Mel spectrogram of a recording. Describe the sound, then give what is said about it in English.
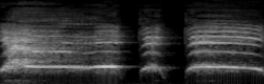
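A gannet's ear-splitting, harsh scream, harmonic and shrill, in three loud bursts: a long first cry, a short second one and a long third one. “the bird opened its long, sharp beak and gave voice to an ear-splitting scream.”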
